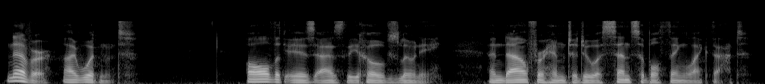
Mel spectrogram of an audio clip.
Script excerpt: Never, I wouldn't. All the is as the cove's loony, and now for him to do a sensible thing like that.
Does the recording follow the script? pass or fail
pass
